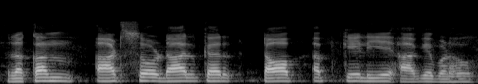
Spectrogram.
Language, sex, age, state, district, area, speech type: Urdu, male, 18-30, Bihar, Purnia, rural, read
